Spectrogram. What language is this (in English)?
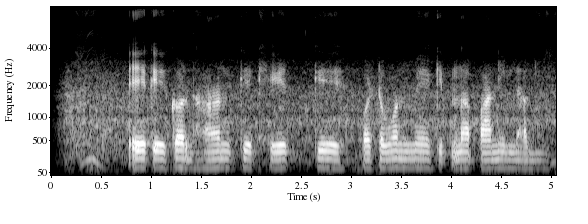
Bhojpuri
